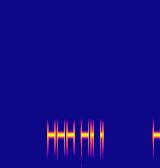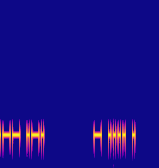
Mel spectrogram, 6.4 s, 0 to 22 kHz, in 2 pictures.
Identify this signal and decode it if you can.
Morse code, heard as a keyed tone, about 25 wpm, 700 Hz. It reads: ONE OR THE
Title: 3x Word-Spacing - Sentences from Top 400 Words - 25wpm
